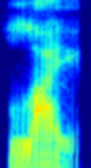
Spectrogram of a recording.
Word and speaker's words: 来: The word you need is lái, pronounced lái.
